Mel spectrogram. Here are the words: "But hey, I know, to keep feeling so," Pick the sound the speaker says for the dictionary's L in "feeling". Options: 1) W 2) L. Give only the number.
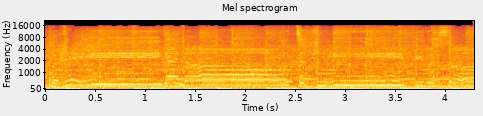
1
